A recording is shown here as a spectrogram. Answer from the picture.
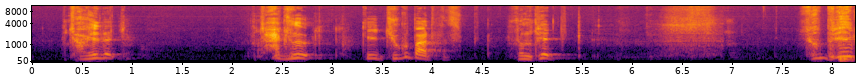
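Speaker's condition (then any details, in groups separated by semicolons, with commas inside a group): Cerebral palsy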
